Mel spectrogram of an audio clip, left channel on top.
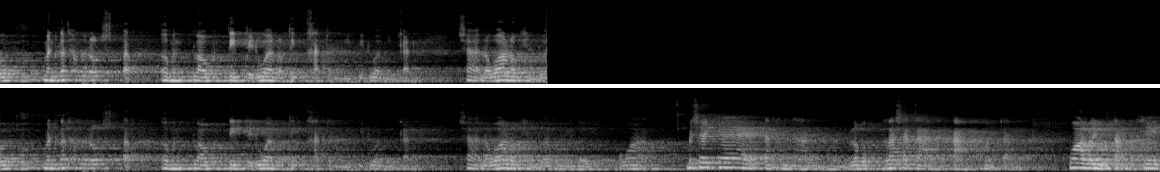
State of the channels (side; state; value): left; drops out; at 5.5 s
